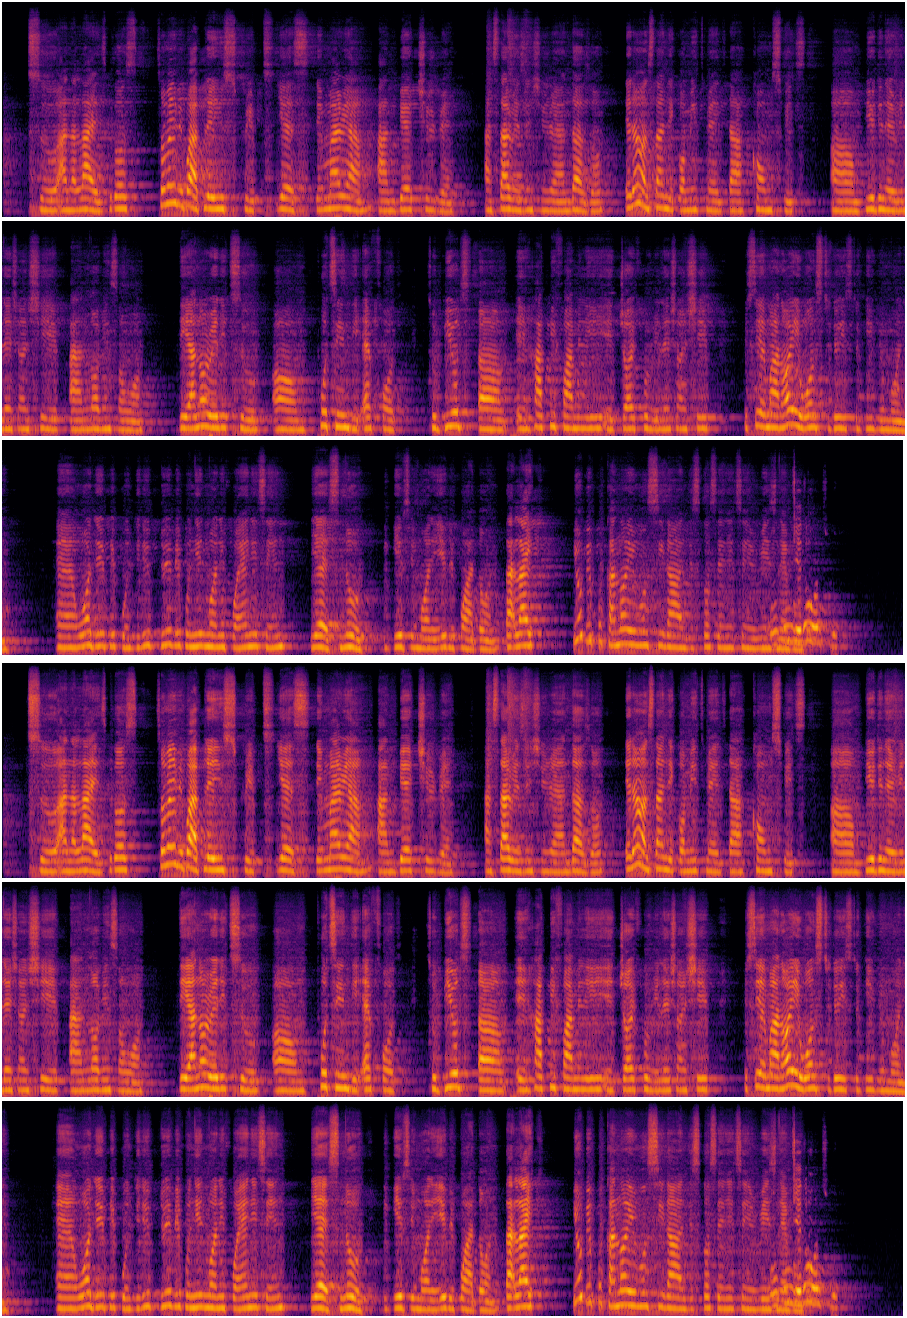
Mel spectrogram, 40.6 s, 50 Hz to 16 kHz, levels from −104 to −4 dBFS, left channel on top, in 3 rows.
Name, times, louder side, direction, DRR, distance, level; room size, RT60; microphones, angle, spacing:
voice 1, 0.4-2.0 2.4-6.8 7.2-9.0 9.3-12.0 12.4-15.7 16.2-19.4 20.0-24.1 24.7-27.2 27.9-31.3 31.7-32.5 32.8-35.0 35.6-39.1, right 2 dB, 55° right, 6 dB, 0.9 m, -29 dB
voice 2, 38.6-39.6, right 1 dB, 80° right, 7 dB, 0.9 m, -28 dB
28.0 x 25.0 x 8.3 m, 1.0 s
head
